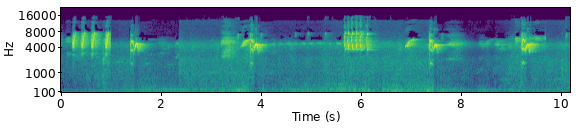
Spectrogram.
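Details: Kolibri ninja sunbird, training recording for cage birds: a short fast trill opening, then sparse sharp whistled chips and thin high notes spaced apart, with a brief buzzy rattle midway.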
